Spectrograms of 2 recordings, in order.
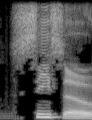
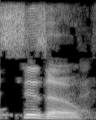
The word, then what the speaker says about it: CISO: our minds right now the correct pronunciation is it C so raise your hand C so there's a couple hands bow you're wrong or is it suzhou that's right good because that's how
